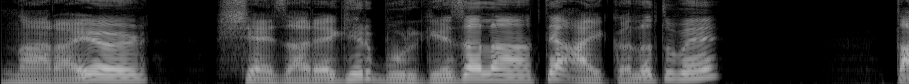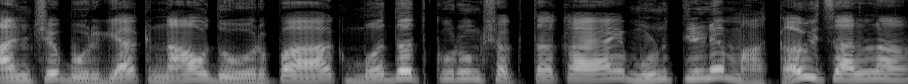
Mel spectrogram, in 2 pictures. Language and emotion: Goan Konkani, happy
